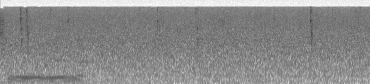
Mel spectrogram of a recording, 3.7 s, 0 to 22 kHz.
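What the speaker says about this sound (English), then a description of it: "The rain is really loud." Steady, loud rain hiss fills the scene in the survival video game 7 Days to Die, a constant wash of noise after a short tone at the start, with no talk.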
